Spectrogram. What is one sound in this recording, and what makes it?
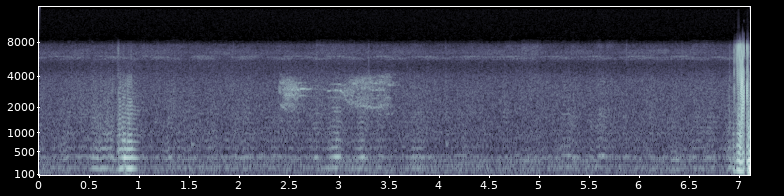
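Leaves rustle softly in a light breeze overhead.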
